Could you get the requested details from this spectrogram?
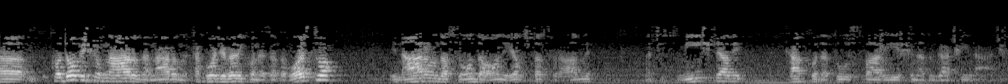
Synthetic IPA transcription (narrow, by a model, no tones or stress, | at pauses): əko̞d̪o̞bit͡ʃno̞ɡnaːɾo̞d̪anaːɾo̞d̪not̪ako̞ːd͡ʑeɾʋe̞liko̞ne̞zad̪o̞ʋo̞ʎst̪ʋo̞ | inaːɾaʋno̞d̪asuo̞nd̪aːo̞nijelʃt̪asuɾaːd̪ili | za̰ːt͡ʃi̥ːsmiːʃʎali | kakʰo̞d̪at̪uːst̪ʋaːɾɾjeʃiːnad̪ɾuɡat͡ʃiːna̰ːt͡ʃi̥n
